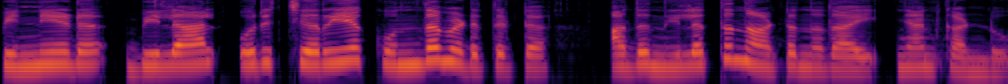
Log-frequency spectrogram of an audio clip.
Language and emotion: Malayalam, neutral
